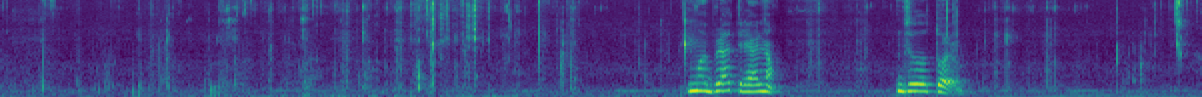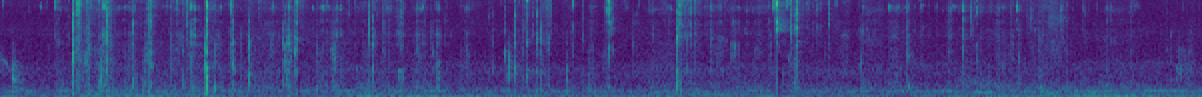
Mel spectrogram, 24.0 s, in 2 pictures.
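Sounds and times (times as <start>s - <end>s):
person chewing and biting: 0.0s - 6.8s, 7.9s - 8.9s, 9.8s - 24.0s
wet mouth clicks: 11.2s - 12.4s.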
